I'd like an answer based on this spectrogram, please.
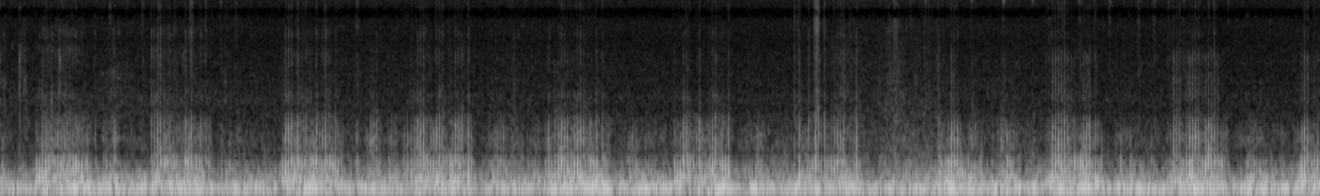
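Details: Close, continuous purring of a kitten kneading: deep steady drone with regular rhythmic bursts of breath noise roughly every second, marking each inhale and exhale.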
